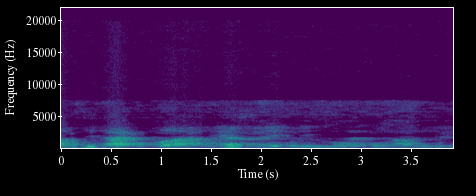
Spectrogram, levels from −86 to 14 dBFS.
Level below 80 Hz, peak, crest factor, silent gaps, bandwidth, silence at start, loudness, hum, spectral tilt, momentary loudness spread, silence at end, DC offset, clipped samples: -62 dBFS; -14 dBFS; 20 dB; none; over 20 kHz; 0 s; -33 LUFS; none; -6 dB/octave; 16 LU; 0 s; under 0.1%; under 0.1%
